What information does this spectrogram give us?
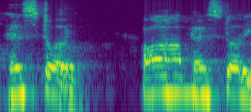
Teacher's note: the accent is on the first syllable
